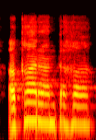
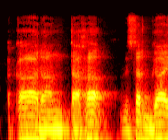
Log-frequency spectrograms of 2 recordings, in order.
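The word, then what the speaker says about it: अकारान्तः: Akarantaha. Visarga is important.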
